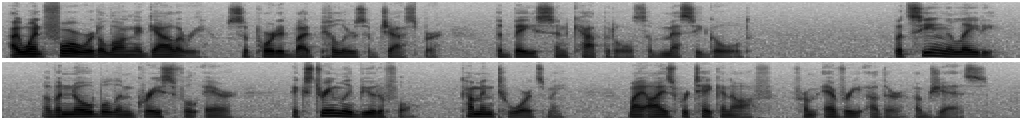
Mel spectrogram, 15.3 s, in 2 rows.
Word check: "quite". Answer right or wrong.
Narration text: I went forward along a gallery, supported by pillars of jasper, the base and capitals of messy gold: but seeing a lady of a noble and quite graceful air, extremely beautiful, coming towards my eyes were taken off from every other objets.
wrong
